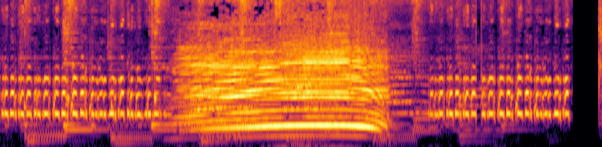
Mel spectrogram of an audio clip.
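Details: Farm cow (lembu in Malay) lowing once, a sustained moo lasting under two seconds with a slight rise and abrupt fall, set between light repetitive children's music before and after.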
